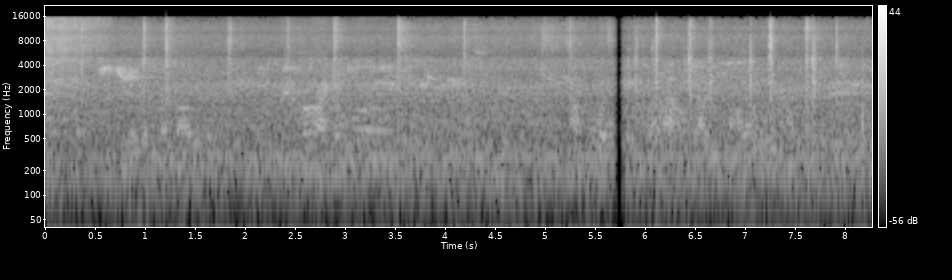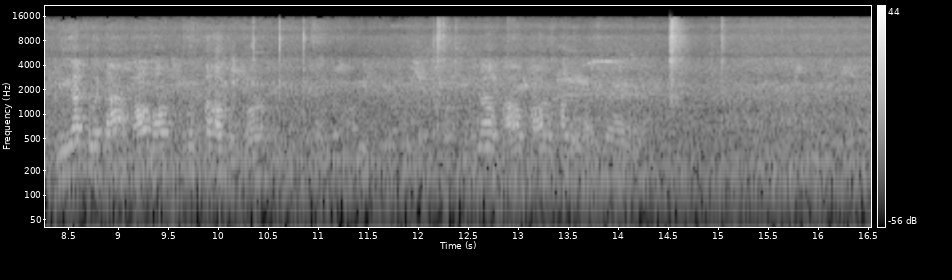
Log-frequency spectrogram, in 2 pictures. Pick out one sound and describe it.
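Elderly men talk casually nearby.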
